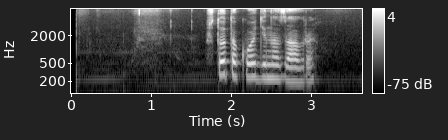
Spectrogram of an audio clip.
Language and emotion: Russian, neutral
